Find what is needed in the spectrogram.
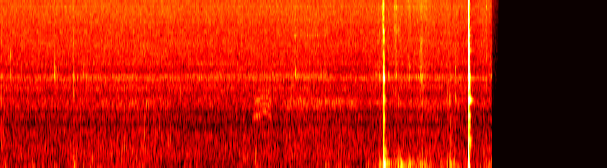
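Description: Faint steady background noise, then two sharp knocks a little under a second apart near the end, after which the sound cuts off to dead silence.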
